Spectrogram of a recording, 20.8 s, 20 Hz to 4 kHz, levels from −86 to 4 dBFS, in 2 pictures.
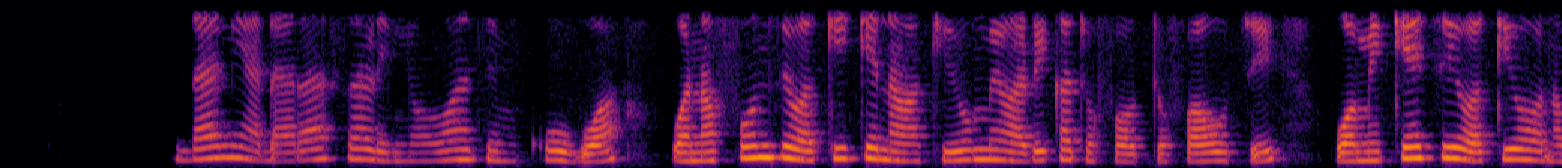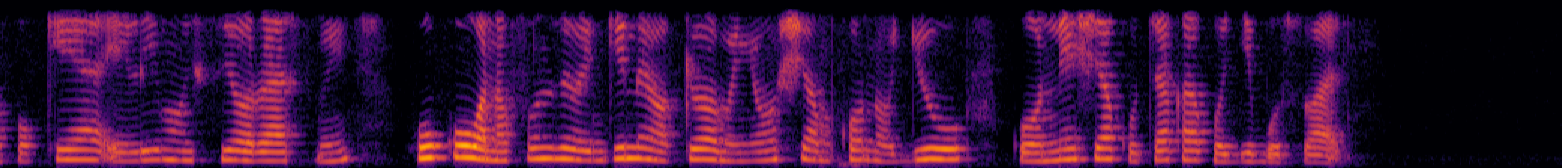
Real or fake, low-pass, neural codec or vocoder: real; 3.6 kHz; none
